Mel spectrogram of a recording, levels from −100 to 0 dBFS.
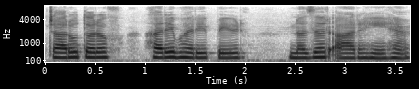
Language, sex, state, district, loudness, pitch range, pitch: Hindi, female, Chandigarh, Chandigarh, -15 LUFS, 210-235 Hz, 220 Hz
